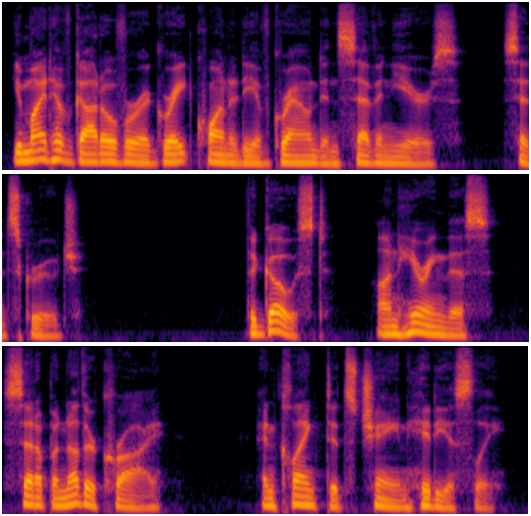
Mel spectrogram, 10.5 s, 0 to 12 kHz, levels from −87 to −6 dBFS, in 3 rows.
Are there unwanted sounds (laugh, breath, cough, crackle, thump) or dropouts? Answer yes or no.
no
